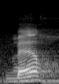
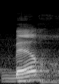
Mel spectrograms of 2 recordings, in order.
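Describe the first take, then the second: Both takes have the same delivery.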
